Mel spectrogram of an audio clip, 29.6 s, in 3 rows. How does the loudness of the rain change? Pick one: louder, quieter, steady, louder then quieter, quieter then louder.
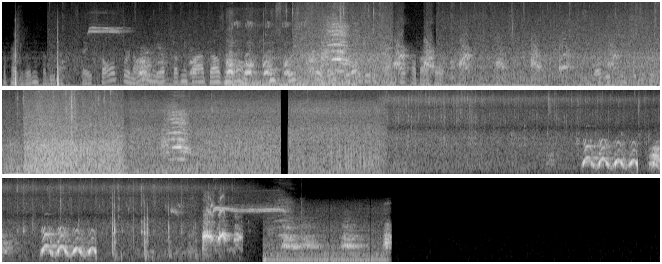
louder then quieter.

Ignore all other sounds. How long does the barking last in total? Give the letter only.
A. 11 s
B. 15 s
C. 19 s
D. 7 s
B.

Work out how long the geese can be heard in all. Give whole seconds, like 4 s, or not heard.
2 s.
